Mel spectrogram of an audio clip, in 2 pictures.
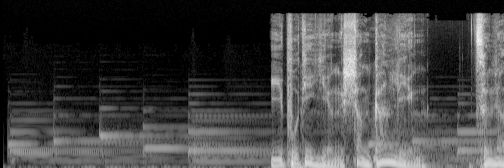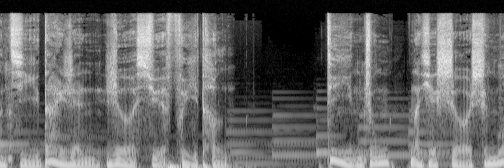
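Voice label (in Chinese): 深情回忆讲述; 深情回忆抗美援朝英雄讲述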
